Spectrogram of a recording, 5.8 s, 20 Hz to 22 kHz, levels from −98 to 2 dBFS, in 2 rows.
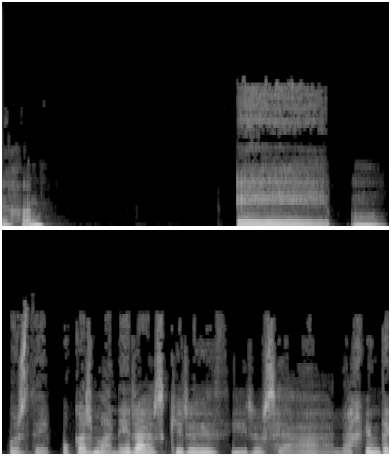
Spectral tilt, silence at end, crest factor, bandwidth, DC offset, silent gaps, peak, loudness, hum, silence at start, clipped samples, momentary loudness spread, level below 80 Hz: -5 dB/octave; 0 s; 20 dB; 14 kHz; under 0.1%; 0.83-0.99 s, 1.11-1.23 s, 1.32-1.61 s, 1.71-1.75 s; -10 dBFS; -30 LUFS; none; 0 s; under 0.1%; 10 LU; -62 dBFS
